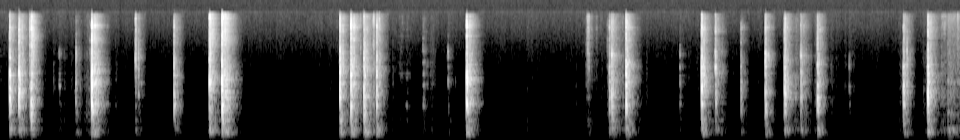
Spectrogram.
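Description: Python code is typed on a computer keyboard in scattered bursts of crisp, close key clicks, with short pauses between clusters of keystrokes.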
